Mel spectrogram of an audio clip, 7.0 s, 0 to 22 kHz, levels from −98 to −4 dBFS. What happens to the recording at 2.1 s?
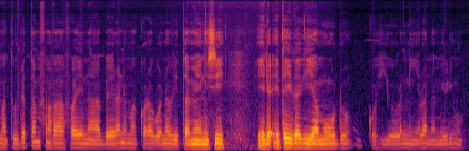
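Nothing goes wrong at 2.1 s: the speech carries through intact, with only the room's own background noise beneath it.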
